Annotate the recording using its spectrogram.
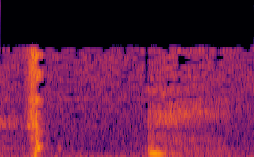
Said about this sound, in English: So, like, when I'm not talking, I always sigh after the hiccups.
